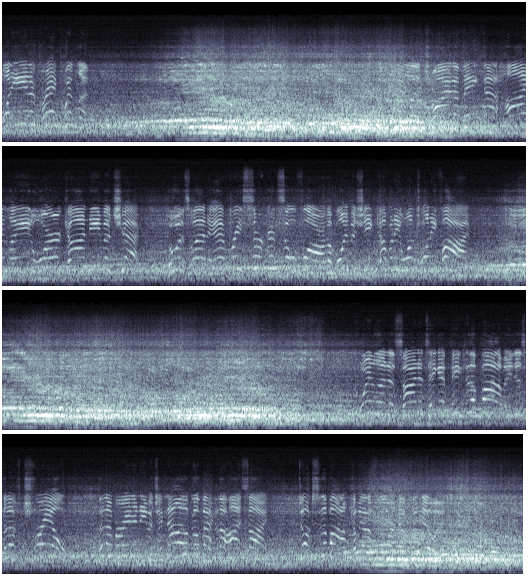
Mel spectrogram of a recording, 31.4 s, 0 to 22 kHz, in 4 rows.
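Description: Field of V8 late-model stock cars racing on a short oval. The engines swell loud as the pack passes about three seconds in and again around sixteen seconds, build once more near the end, and fall back between passes.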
